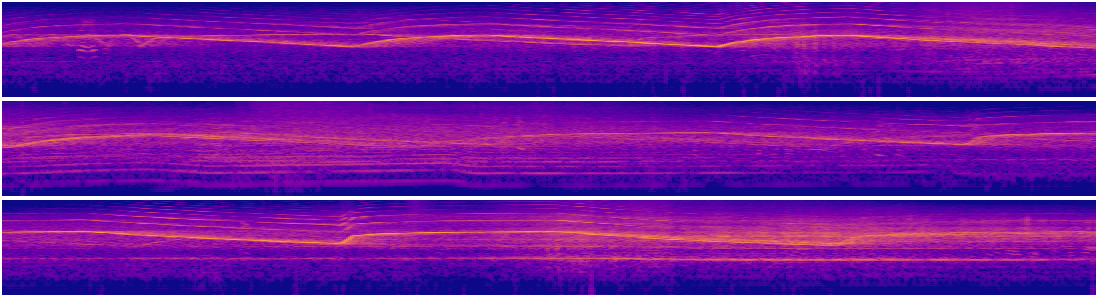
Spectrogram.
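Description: Fire apparatus sirens in wail mode, each cycle rising quickly and falling slowly, about one every four seconds. The sound swells louder twice as the responding vehicles come close. A truck engine is heard under the sirens in the middle, and the pumper fire engine's siren is loud as it passes near the end.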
